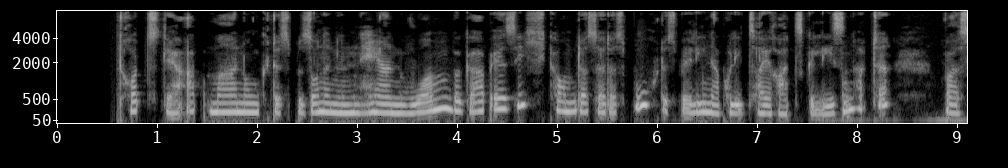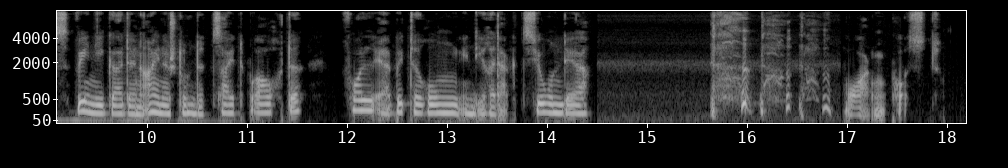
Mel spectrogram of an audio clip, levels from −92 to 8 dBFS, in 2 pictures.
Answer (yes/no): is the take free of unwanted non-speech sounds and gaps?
no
